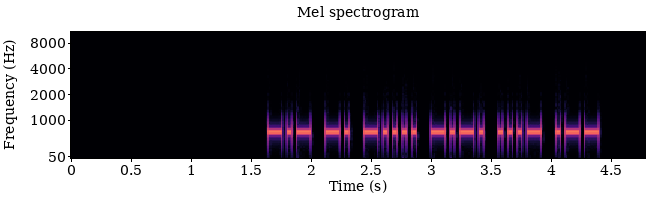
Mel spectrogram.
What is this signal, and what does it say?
Morse code, heard as a keyed tone, about 30 wpm, 700 Hz. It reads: KN6CVW
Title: USA Call Signs - 6 Characters - 30wpm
